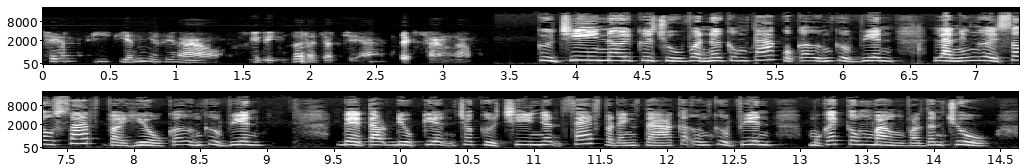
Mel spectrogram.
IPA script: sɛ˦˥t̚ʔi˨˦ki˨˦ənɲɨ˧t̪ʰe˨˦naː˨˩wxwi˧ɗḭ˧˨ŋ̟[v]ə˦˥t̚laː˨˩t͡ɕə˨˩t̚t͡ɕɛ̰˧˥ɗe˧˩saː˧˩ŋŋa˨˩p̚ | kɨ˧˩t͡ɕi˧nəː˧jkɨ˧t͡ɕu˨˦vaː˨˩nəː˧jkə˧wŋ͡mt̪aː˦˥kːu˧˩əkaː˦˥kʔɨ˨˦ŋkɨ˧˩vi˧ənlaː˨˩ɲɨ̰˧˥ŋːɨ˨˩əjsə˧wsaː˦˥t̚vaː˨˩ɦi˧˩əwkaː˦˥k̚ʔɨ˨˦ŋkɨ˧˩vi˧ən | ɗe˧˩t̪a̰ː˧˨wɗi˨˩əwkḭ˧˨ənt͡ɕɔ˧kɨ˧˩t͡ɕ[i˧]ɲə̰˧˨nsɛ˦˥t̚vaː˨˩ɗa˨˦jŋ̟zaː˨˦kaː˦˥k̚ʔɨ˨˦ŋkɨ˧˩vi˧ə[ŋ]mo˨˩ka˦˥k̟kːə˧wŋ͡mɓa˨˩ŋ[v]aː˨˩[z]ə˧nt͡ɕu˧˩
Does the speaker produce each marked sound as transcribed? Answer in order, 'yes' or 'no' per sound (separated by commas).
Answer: no, yes, no, yes, yes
